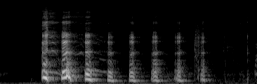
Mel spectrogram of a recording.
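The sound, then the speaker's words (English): A burst of about eight quick, buzzy mouth-fart noises, fairly loud at first, then fading in a steady sputtering rhythm with no talking. “She's going to be so good at mouth fart noises by the time this whole thing's over.”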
